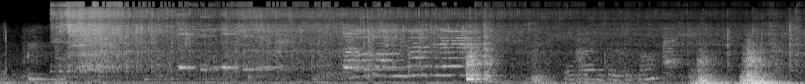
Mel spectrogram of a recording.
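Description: Prawns and onion sauté in hot oil, giving a loud, continuous sizzle broken by stirring scrapes and clatter from a spatula against the pan.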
